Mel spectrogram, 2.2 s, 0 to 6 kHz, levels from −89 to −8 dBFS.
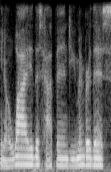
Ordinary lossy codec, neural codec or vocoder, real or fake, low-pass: Opus, 32 kbps; none; real; 5.4 kHz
